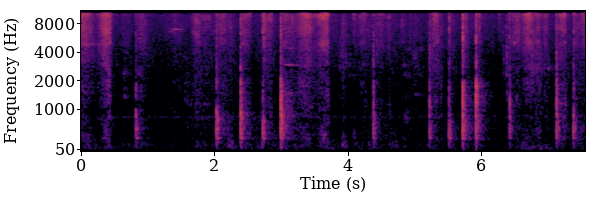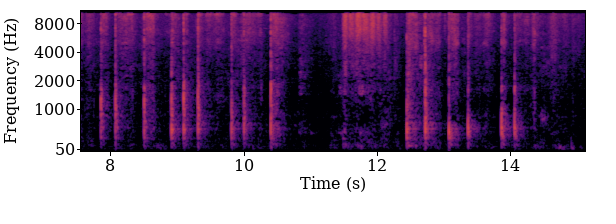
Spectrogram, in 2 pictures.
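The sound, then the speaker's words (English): Many quick, scratchy strokes of a diagram being drawn on a board during an electronics lecture on dependent sources and amplifiers. Irregular taps and rubs in a fairly faint, busy rhythm, with no talk. “I often draw a circuit like this. This looks pretty messy. I will often draw the circuit like so.”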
